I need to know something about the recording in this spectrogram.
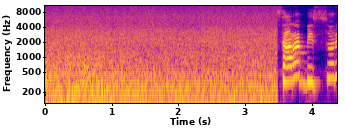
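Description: Steady hiss of rain, a storm sound effect, slowly fading and then cutting off abruptly near the end, where speech begins.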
